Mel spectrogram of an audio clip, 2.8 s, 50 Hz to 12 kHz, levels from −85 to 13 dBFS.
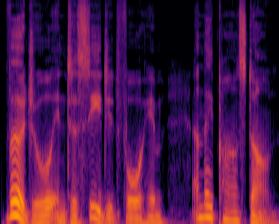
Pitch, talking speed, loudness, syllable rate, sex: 105 Hz, 170 wpm, -21 LUFS, 5.4 syllables/s, male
